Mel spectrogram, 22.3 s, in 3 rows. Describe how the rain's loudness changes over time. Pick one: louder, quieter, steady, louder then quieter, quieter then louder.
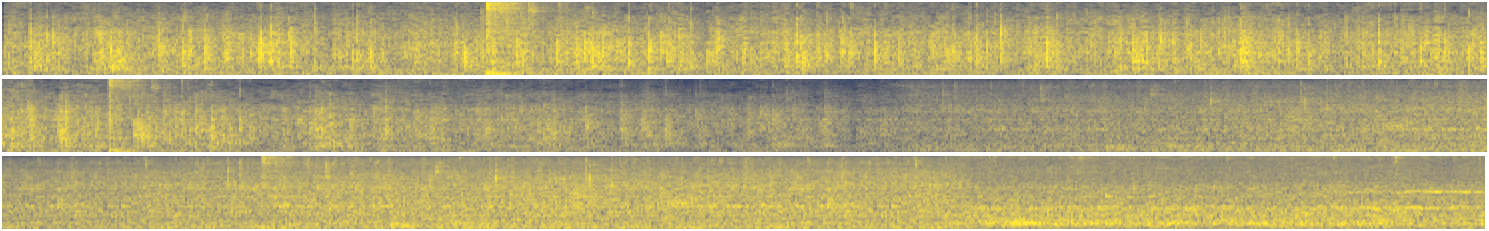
quieter then louder.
